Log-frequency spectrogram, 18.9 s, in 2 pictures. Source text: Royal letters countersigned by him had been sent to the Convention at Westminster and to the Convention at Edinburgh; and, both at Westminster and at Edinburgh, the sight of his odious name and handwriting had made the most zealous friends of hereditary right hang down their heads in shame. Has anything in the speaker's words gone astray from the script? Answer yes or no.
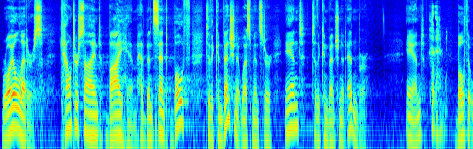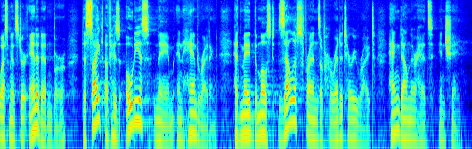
yes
